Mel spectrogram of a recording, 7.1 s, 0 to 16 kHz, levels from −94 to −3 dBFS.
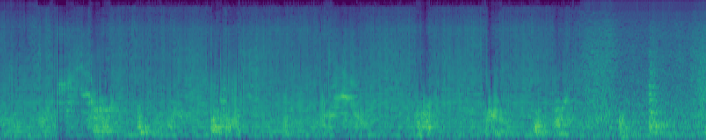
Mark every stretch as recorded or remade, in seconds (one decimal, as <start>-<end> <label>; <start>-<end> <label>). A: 0.0-5.8 remade; 5.8-7.1 recorded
